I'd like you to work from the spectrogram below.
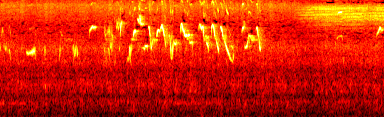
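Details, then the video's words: Lombok yellow white-eye (kecial kuning) song used as a lure to get other birds singing: a fast, high, thin twittering of short chirps and sweeping notes in a dense burst, then quieter, over a faint steady hiss. "Pancingan Kecial Kuning"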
